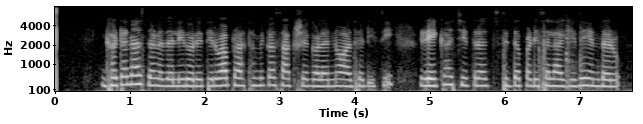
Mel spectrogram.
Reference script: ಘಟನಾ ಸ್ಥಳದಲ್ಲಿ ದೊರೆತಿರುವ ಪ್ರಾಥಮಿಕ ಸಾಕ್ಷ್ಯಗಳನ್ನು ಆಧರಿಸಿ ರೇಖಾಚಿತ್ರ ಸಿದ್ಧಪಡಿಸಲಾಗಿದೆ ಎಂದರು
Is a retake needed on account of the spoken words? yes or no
no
